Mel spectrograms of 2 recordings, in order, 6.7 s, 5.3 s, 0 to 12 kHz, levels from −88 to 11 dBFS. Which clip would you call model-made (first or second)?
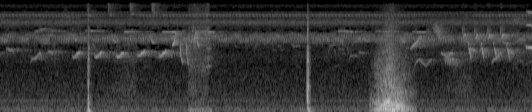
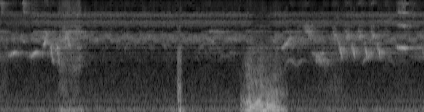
second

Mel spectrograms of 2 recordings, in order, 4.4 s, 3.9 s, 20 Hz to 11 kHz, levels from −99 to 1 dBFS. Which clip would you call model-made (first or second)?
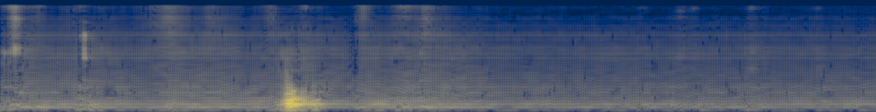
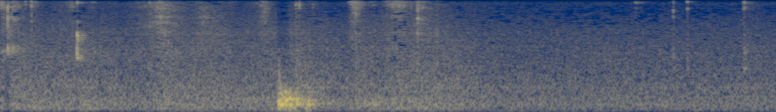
first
